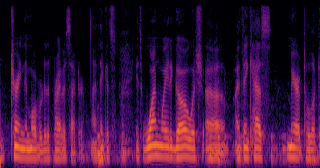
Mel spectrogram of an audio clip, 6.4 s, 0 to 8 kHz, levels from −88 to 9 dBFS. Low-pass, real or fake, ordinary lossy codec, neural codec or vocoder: 7.2 kHz; real; MP3, 64 kbps; none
